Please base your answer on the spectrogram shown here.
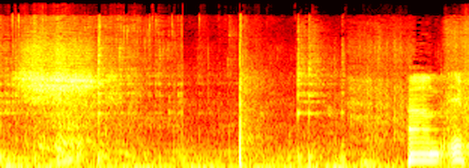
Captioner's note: clap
